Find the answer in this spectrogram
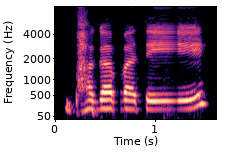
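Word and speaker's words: भगवते: Bhagavate, Bha is Mahaprana. Please make sure we need to stress on it.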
